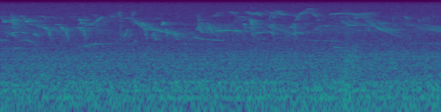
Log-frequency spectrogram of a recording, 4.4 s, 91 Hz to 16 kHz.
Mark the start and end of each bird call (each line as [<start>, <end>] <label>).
[0.00, 4.41] Golden-faced Tyrannulet (Zimmerius chrysops)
